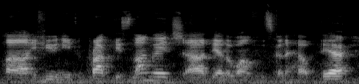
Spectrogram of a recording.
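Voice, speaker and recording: A man presents at a student orientation, pausing often and filling gaps with hesitations. His voice has a bright edge. He sits some way from the microphone, with faint noise behind. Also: on the low side, animated, vocal fry. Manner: halting, frequent uh fillers. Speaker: program coordinator at an orientation. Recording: distant mic with faint noise.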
